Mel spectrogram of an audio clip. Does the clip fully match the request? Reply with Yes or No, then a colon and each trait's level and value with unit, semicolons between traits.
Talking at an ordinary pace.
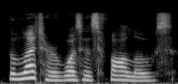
Yes: average, 170 wpm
